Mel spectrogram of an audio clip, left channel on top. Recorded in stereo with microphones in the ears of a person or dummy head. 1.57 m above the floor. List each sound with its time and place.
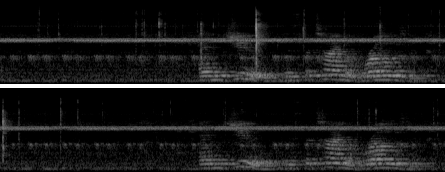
0.0 s an insect: 85° left, 1.4 m
2.0 s a woman speaking: 75° left (ahead or behind), 1.5 m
